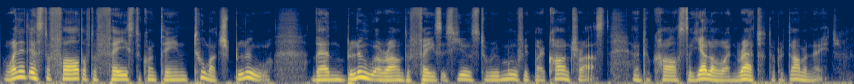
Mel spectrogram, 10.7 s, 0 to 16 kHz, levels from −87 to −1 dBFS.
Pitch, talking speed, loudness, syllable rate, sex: 140 Hz, 190 wpm, -18 LUFS, 4.8 syllables/s, male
